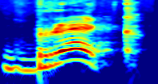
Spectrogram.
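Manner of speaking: ब्रेक as short low "brek"; correct pronunciation. Shown as a demonstration. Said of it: "तो कैसे बोलेंगे इसे?".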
